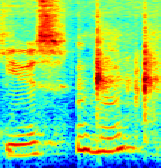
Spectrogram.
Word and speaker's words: Hughes: in elementary school, I think it was like 3rd grade, Miss Hughes. She rhymes with shoes.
